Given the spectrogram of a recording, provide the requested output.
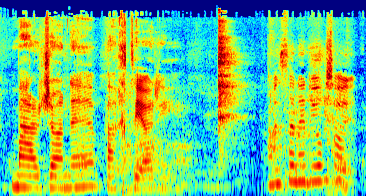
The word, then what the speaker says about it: Marjane Bakhtiari: För jag, inte ens när jag själv pratar, även om jag uttalar J-et i Marjane.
